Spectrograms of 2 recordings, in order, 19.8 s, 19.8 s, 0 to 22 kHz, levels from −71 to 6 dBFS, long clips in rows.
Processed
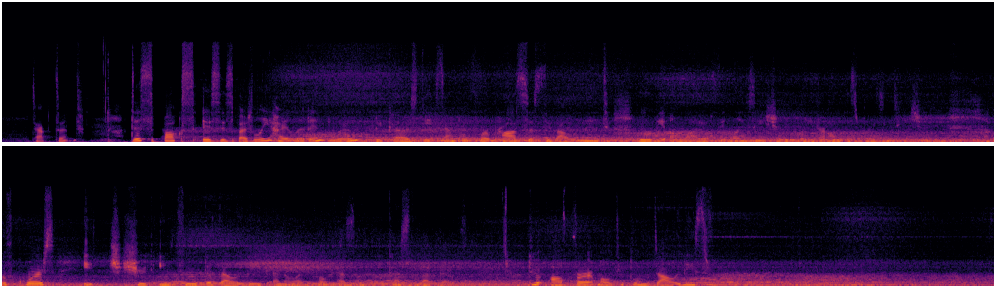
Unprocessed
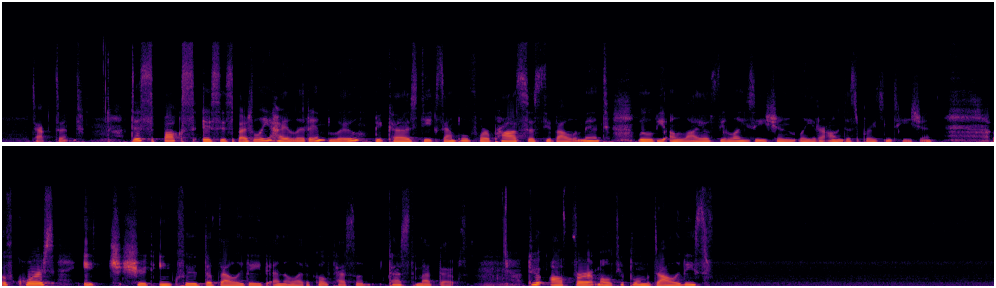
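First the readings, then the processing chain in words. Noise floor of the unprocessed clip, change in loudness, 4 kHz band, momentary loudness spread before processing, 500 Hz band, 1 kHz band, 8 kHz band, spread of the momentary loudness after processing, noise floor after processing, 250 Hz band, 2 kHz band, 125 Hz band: -56 dBFS, +1.0 dB, +2.0 dB, 13 LU, +2.0 dB, +2.0 dB, +2.0 dB, 8 LU, -44 dBFS, +1.5 dB, +2.0 dB, +1.0 dB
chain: notches 50/100/150/200 Hz; diffused feedback echo 1.688 s, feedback 54%, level -4 dB

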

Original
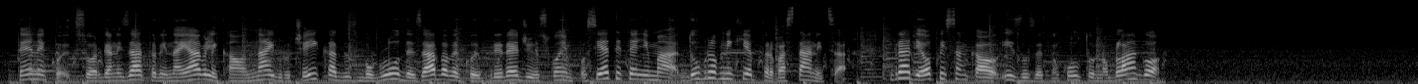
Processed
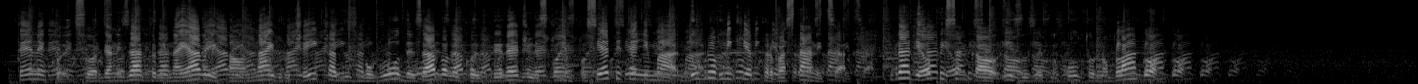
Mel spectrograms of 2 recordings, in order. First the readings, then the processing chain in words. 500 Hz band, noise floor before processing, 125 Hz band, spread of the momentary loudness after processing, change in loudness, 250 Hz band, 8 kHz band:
-6.5 dB, -56 dBFS, -15.0 dB, 11 LU, -4.0 dB, -9.5 dB, +8.0 dB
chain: tracing distortion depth 0.13 ms; RIAA curve recording; feedback echo 0.279 s, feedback 44%, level -9 dB; gain -5 dB

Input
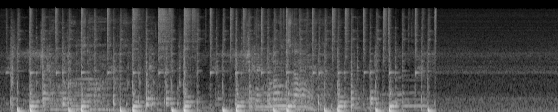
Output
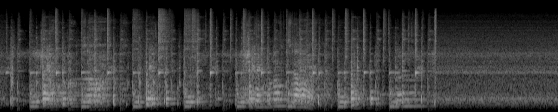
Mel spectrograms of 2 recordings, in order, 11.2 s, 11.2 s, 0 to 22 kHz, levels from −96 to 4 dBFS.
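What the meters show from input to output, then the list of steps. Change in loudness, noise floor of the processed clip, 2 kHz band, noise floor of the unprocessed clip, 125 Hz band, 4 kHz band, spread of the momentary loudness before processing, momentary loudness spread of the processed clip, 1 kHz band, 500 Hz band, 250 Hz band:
-11.0 dB, -56 dBFS, -2.0 dB, -53 dBFS, under -40 dB, -3.0 dB, 10 LU, 15 LU, -2.5 dB, -4.0 dB, -21.5 dB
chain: air absorption 60 m; reverse; compressor 4:1, threshold -34 dBFS, peak gain reduction 17 dB; reverse; HPF 440 Hz 24 dB/oct; gain +5 dB

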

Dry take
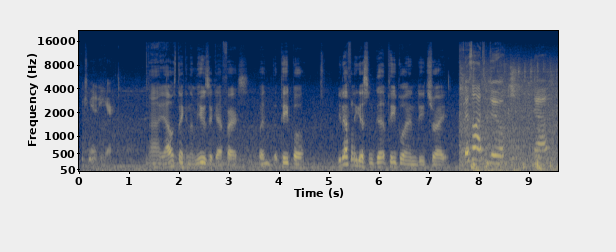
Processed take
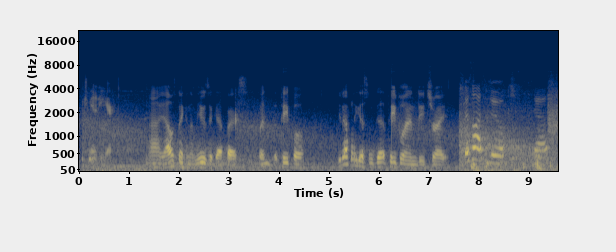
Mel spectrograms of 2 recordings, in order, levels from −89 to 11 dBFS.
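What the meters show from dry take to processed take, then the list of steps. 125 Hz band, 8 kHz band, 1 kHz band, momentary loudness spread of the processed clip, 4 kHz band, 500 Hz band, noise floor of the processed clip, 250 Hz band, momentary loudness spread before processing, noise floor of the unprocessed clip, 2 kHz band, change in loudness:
-0.5 dB, under -35 dB, +3.5 dB, 16 LU, under -20 dB, +3.5 dB, -41 dBFS, +1.0 dB, 19 LU, -41 dBFS, -6.5 dB, +2.0 dB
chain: vocal rider within 5 dB 2 s; LFO low-pass saw down 0.32 Hz 560–1500 Hz; gain -1 dB

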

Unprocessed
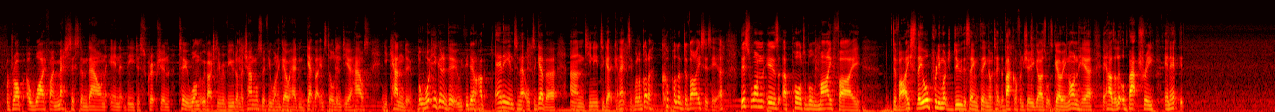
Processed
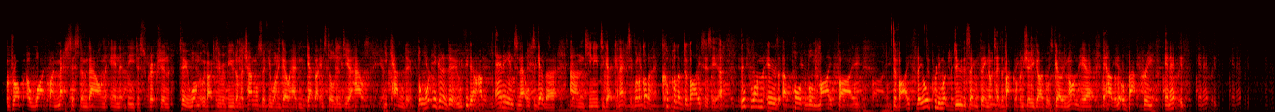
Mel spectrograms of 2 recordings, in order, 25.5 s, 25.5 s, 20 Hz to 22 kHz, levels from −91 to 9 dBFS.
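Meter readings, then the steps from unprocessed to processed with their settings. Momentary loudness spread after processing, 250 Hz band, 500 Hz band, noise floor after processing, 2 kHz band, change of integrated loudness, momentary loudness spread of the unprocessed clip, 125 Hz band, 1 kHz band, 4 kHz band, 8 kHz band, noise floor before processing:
8 LU, -12.5 dB, -9.0 dB, -69 dBFS, -6.5 dB, -7.5 dB, 11 LU, -24.5 dB, -4.5 dB, -9.5 dB, under -10 dB, -56 dBFS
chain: expander -43 dBFS; HPF 630 Hz 6 dB/oct; treble ducked by the level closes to 830 Hz, closed at -27.5 dBFS; bell 1000 Hz +13.5 dB 1.3 oct; comb 3.8 ms, depth 62%; compressor 6:1, threshold -26 dBFS, peak gain reduction 14 dB; lo-fi delay 0.665 s, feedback 35%, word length 8-bit, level -15 dB; gain -6 dB

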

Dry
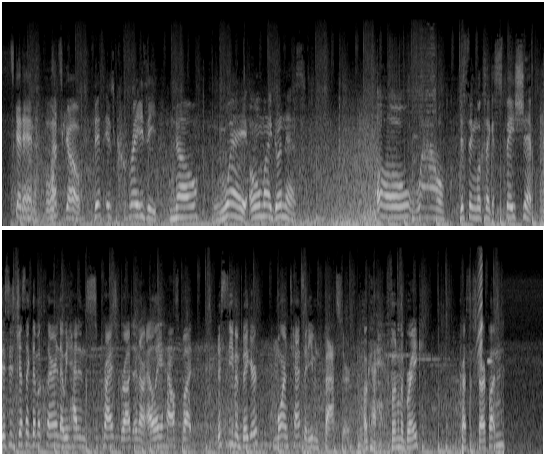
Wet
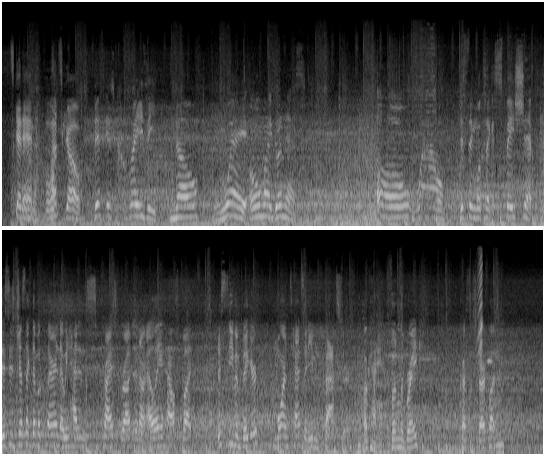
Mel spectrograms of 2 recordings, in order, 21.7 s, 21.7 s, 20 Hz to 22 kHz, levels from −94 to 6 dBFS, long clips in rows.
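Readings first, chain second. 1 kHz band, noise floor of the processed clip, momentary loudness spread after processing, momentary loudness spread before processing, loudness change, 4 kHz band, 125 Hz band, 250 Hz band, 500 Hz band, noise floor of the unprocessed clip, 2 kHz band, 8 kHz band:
+0.5 dB, -39 dBFS, 9 LU, 10 LU, +0.5 dB, +0.5 dB, +0.5 dB, +0.5 dB, +0.5 dB, -45 dBFS, +0.5 dB, +0.5 dB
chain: diffused feedback echo 1.815 s, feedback 68%, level -11.5 dB

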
